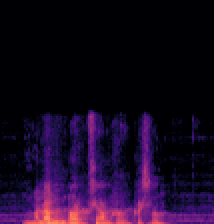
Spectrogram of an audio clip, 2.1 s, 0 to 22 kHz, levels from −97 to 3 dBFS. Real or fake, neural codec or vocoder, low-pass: fake; codec, 24 kHz, 1.5 kbps, HILCodec; 10.8 kHz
